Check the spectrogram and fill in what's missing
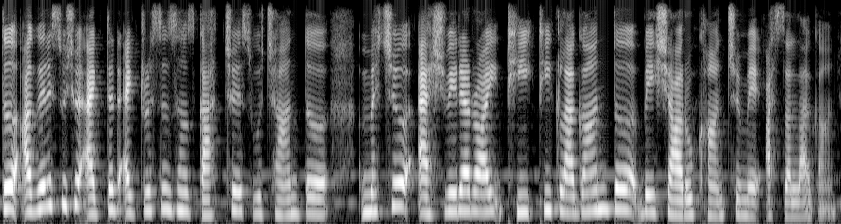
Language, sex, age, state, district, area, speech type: Kashmiri, female, 18-30, Jammu and Kashmir, Baramulla, rural, spontaneous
